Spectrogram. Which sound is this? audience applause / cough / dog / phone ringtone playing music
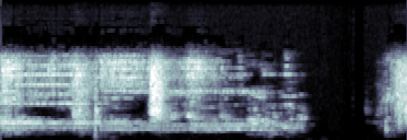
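phone ringtone playing music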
